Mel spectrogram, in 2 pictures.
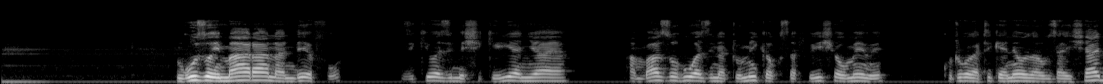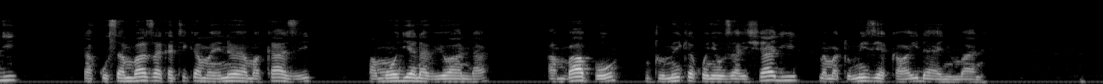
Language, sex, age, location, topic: Swahili, male, 25-35, Dar es Salaam, government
